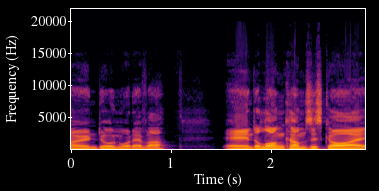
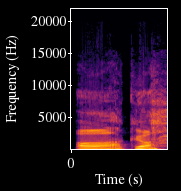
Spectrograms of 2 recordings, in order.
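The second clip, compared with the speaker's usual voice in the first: drawn-out groaning "oh God"; fed-up loud groan; exasperated anger; 3 semitones higher, 4 dB louder than usual. Real, not acted. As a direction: let the irritation burst out, breaking into a laugh. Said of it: "can't even convey how fucking angry".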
